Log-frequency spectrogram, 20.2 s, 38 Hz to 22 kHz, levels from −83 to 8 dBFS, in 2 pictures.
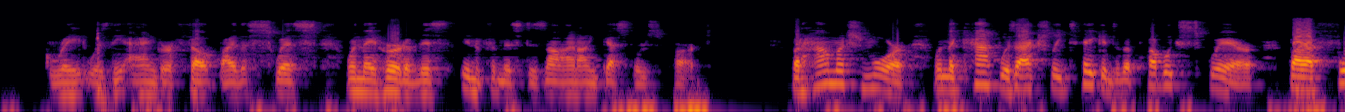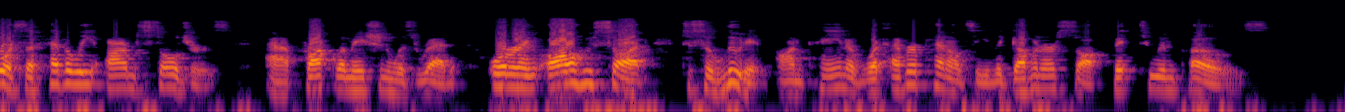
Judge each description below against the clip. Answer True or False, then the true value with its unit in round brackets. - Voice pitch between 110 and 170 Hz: True (140 Hz)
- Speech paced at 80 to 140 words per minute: False (185 wpm)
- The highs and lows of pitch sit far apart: True (6.3 semitones)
